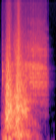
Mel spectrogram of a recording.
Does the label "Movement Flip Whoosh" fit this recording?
Yes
